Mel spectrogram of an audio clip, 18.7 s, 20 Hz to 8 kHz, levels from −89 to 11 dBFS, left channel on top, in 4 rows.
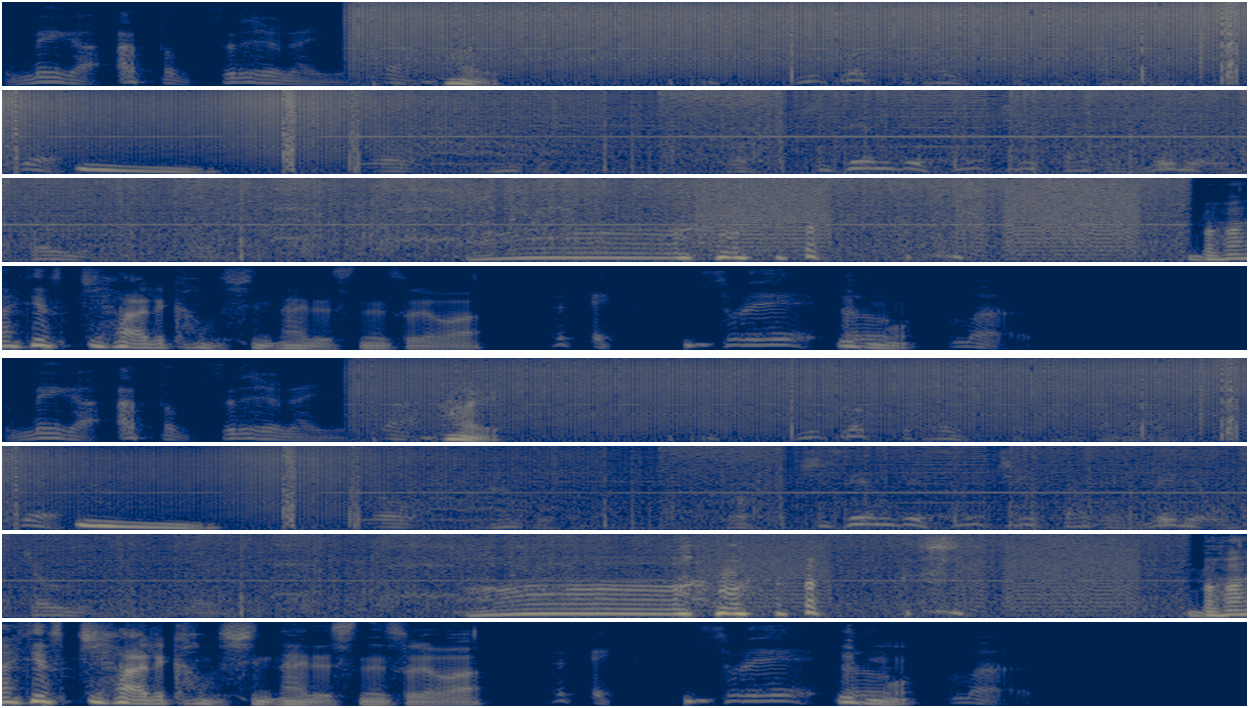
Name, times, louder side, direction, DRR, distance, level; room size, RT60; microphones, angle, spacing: voice 1, 0.0-1.6 2.6-4.9 6.0-7.0 7.3-10.5 16.1-16.3 16.6-17.8, equal, 5° right, 1.8 m, -54 dB
sound 1, 1.3-13.8, left 9 dB, 35° left, 0.7 m, -39 dB
voice 2, 4.9-5.4 11.0-12.4 12.7-13.0 13.8-15.8 16.6-16.7 17.1-17.4, right 6 dB, 65° right, 0.3 m, -36 dB
head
